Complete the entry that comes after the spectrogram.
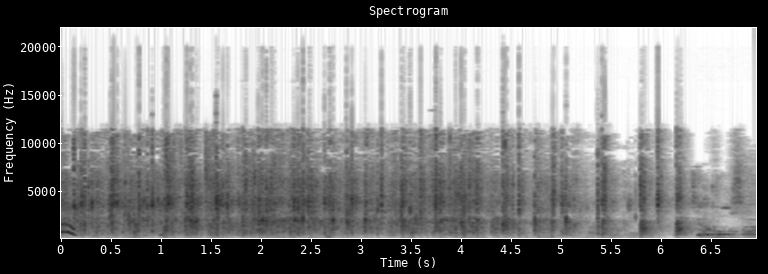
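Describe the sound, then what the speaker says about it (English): A wedding reception audience claps steadily during a best man's speech on Boxing Day. The applause is loud and crowded, with dense clapping that thins out near the end as a voice comes back in. "Definitely worth a round of applause."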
